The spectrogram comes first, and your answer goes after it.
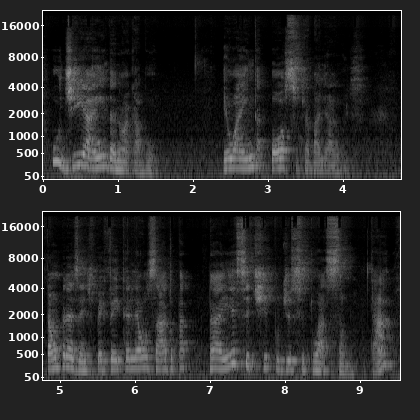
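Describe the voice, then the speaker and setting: A man's voice: sits high, reverberant, a little hiss or hum. A man teaching English grammar in a casual, chatty way, often adding little tag questions as he explains.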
